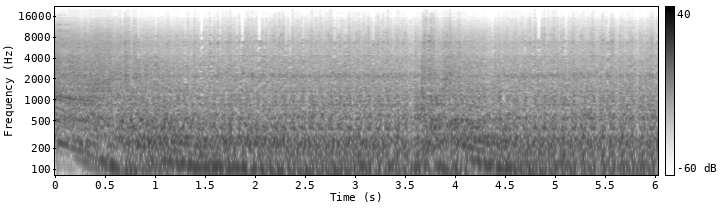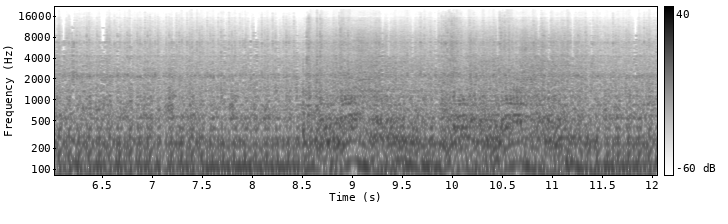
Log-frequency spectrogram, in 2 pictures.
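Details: 1982 Honda CB750 K motorcycle on old, stale gas: uneven revving that surges and sags, stumbling rather than pulling cleanly; fuel starvation with the fuel tap left off, and the stumbling eased once it was turned on.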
